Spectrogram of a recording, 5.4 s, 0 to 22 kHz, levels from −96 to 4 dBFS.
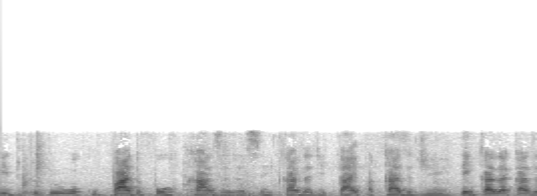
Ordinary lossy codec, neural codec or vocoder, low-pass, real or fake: none; none; 7.2 kHz; real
